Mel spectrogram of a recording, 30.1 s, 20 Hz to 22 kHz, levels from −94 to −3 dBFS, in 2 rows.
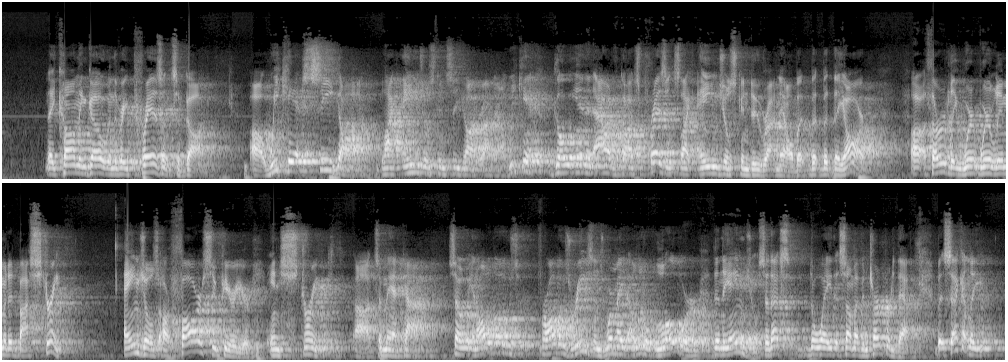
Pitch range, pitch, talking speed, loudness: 140-170 Hz, 150 Hz, 170 wpm, -15 LUFS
